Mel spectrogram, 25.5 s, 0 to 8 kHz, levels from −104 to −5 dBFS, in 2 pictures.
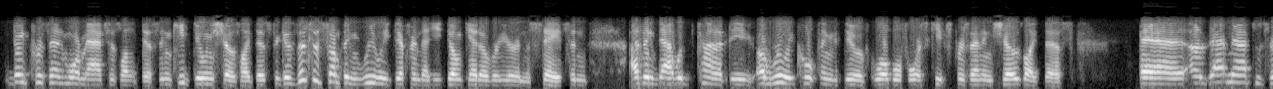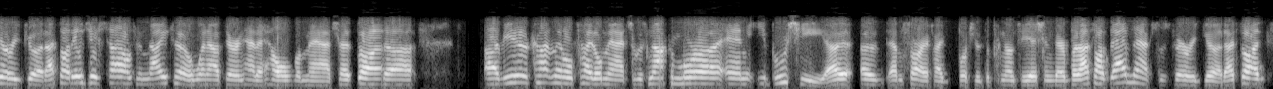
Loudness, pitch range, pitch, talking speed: -21 LUFS, 160-205 Hz, 180 Hz, 245 wpm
